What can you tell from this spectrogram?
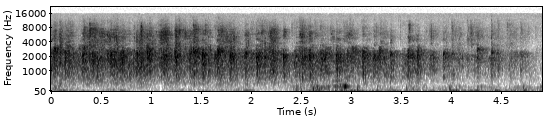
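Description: A congregation applauding, a steady patter of many hands clapping that slowly dies away near the end.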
